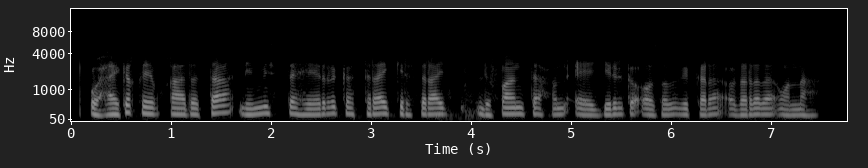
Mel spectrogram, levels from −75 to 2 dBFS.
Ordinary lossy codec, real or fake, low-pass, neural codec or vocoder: MP3, 96 kbps; real; 14.4 kHz; none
